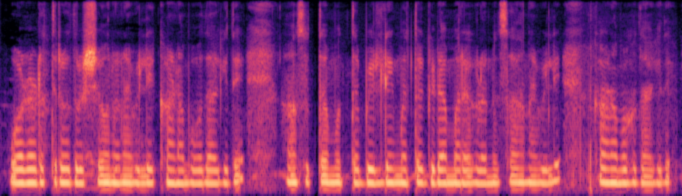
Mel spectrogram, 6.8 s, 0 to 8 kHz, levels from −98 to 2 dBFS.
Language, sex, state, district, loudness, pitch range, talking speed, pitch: Kannada, female, Karnataka, Mysore, -14 LUFS, 205-215 Hz, 125 wpm, 205 Hz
